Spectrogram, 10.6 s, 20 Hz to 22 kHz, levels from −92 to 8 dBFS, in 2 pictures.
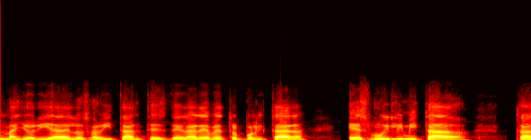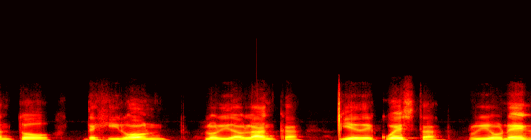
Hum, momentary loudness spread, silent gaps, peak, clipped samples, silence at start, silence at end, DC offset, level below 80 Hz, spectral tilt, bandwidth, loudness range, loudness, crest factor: none; 11 LU; none; 0 dBFS; under 0.1%; 0 s; 0 s; under 0.1%; -52 dBFS; -7.5 dB/octave; 7.8 kHz; 2 LU; -17 LUFS; 16 dB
